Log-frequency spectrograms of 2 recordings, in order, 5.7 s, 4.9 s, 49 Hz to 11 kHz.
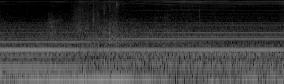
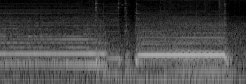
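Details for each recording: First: Pirate3D Buccaneer 3D printer production sample, powered on after unboxing: steady electrical buzz with fixed mid-pitch tone over a low hum; source of buzzing undetermined. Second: Pirate3D Buccaneer 3D printer production sample on power-up: two runs of steady, high stepper whine with a short pause between. Axes home cleanly; an earlier buzzing noise of unknown source was noted.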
